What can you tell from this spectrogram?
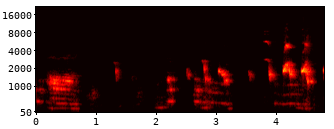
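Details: Several Cavalier King Charles Spaniel puppies playing in an indoor home puppy pen, giving a busy run of high, whiny yelps and squeaky whimpers, some short and choppy, others drawn out, rising toward a louder cluster at the end.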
